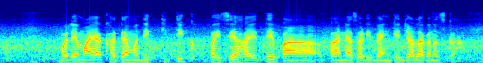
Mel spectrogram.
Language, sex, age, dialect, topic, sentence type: Marathi, male, 25-30, Varhadi, banking, question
